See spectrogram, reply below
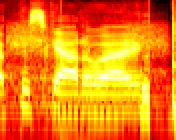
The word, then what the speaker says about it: Piscataway: Coming up on this episode, we are reporting to you from the Isaac Bonwitz benefit concert in Piscataway. Am I saying that right? – Yeah, Piscataway.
